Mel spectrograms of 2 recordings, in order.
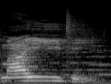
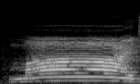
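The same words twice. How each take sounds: First: The first vowel of the diphthong is cut short. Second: The first vowel of the diphthong is held long. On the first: The speaker calls it wrong. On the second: The speaker calls it right. "must always get the longest duration"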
